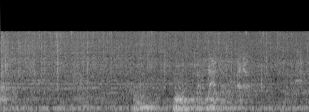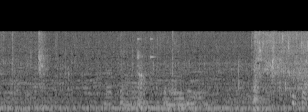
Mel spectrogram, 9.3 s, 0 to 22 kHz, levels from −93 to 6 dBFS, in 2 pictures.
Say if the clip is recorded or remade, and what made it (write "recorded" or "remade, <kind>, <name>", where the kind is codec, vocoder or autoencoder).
recorded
